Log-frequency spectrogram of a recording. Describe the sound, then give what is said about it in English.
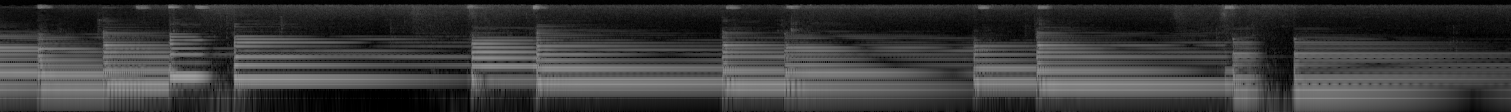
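Main theme melody of a video game soundtrack, played as a clean tonal tune with rich harmonics. About a dozen sustained notes step up and down between pitches in short phrases, alone without talk. “There's a melody to that whole game that sounds like this, if I could play it real quick.”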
